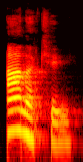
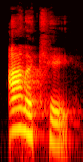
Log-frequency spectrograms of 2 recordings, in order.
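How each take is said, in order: Both takes have the same delivery.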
